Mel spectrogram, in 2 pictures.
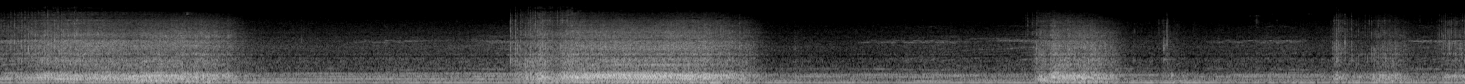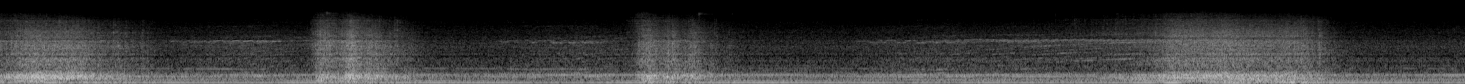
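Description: A mulcher grinds into a tree stump in loud roaring bursts.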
